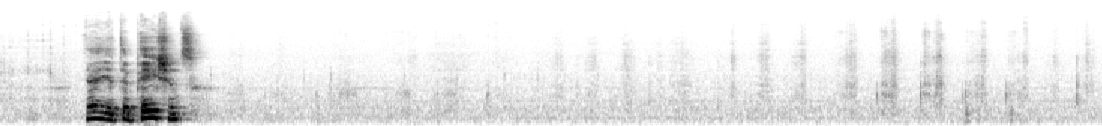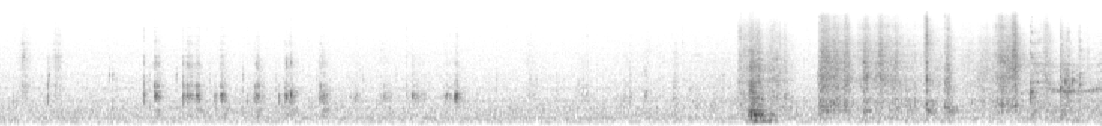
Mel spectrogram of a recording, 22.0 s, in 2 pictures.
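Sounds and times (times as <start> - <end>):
hand tool scratching paper: 2.4 - 11.7, 12.4 - 15.7.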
